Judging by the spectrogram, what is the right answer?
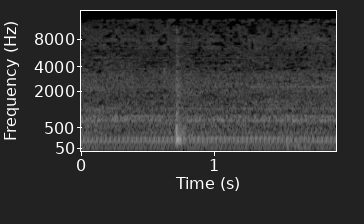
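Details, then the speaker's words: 24-inch ventless dryer, reportedly had no power at the buyer's home: steady low motor hum with the drum turning evenly and one brief click early on. It runs and spins normally, heat unconfirmed; her breakers suspected. "this dryer works for spin we don't know if it has heat but she said it had no power"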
